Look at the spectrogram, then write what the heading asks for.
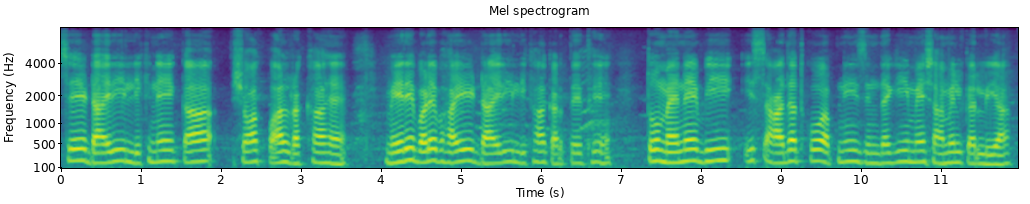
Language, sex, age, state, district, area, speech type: Urdu, male, 18-30, Bihar, Purnia, rural, spontaneous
